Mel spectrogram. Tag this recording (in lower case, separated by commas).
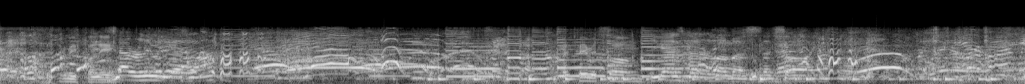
speech, music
